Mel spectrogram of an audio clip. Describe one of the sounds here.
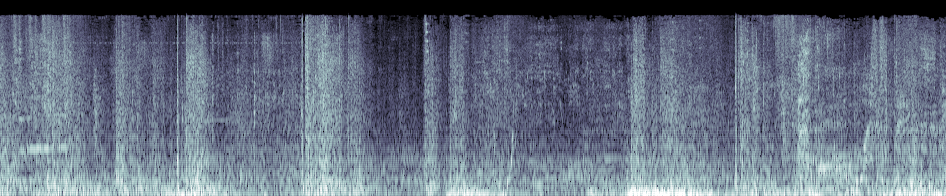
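Gunfire from a video game crackles in short bursts.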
